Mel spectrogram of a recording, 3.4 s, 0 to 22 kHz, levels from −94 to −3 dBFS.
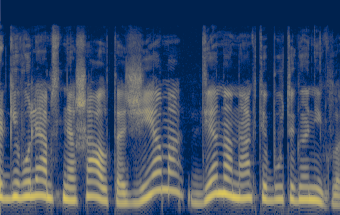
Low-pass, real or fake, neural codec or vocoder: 14.4 kHz; real; none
